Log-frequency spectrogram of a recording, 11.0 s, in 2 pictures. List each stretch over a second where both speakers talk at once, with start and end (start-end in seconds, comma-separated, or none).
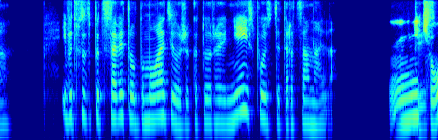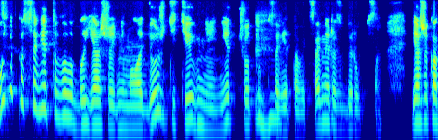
none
